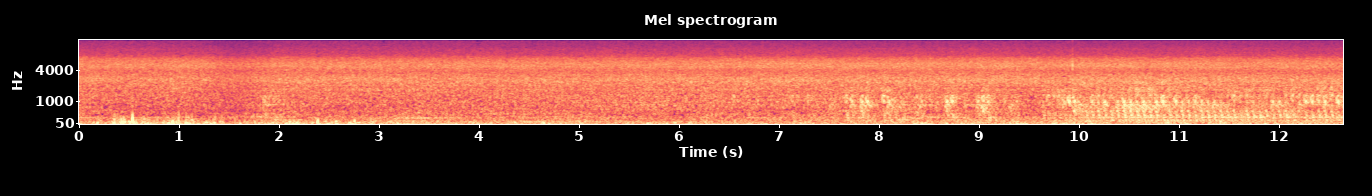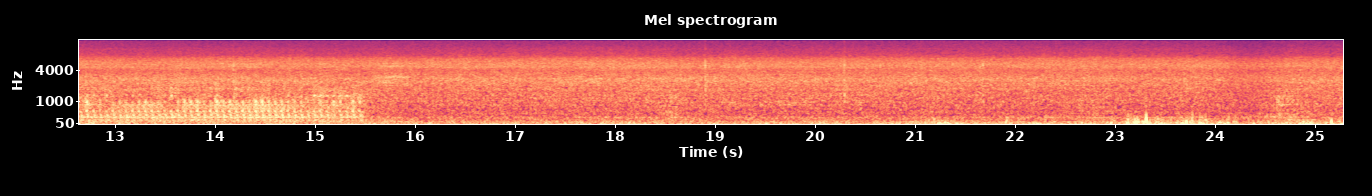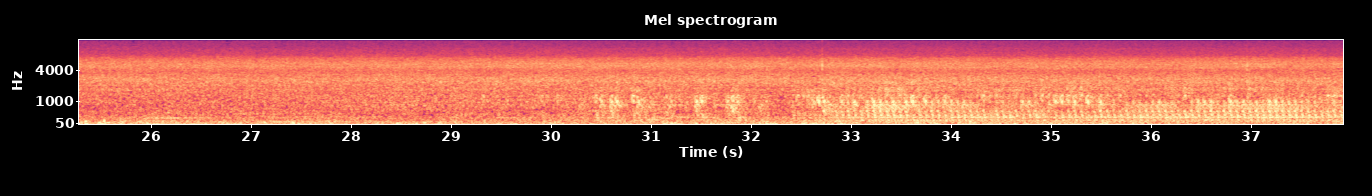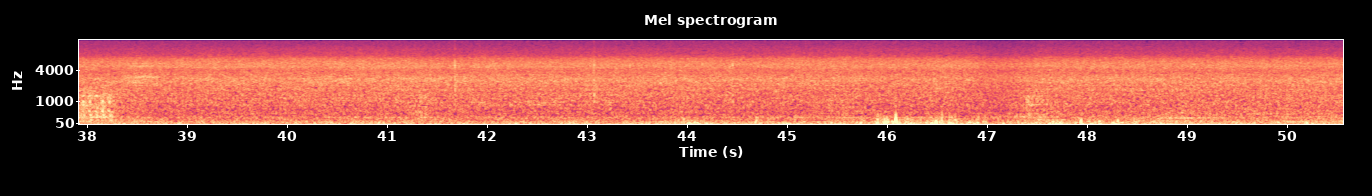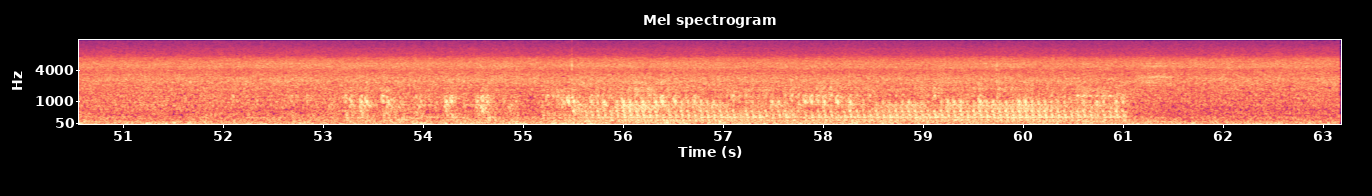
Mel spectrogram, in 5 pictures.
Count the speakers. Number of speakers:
0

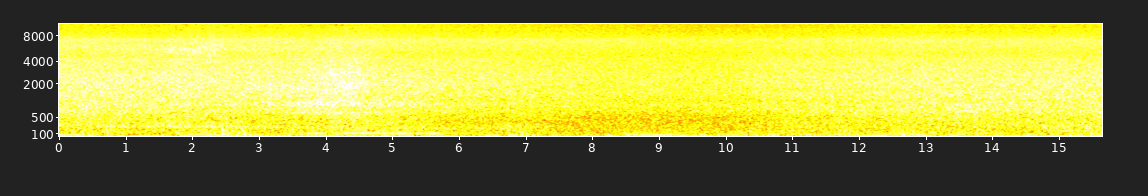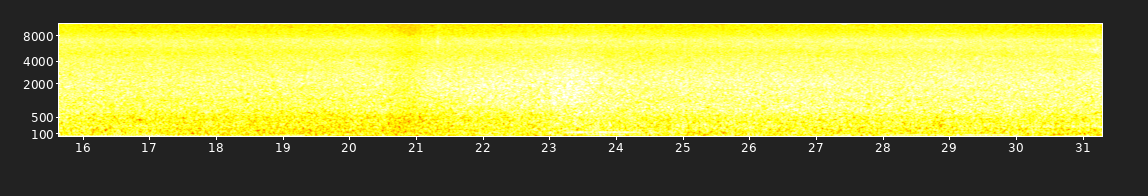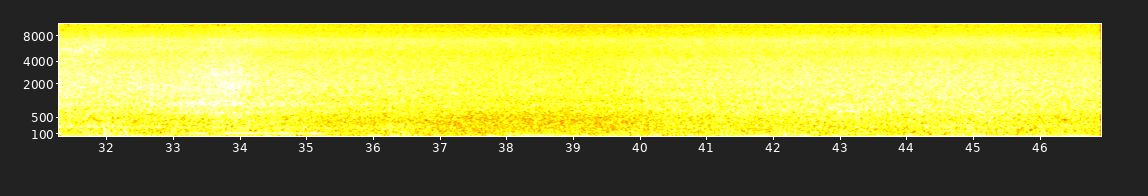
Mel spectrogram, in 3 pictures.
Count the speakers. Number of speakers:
0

